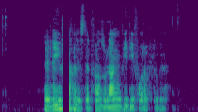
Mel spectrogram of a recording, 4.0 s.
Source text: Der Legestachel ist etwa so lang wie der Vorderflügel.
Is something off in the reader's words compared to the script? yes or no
yes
